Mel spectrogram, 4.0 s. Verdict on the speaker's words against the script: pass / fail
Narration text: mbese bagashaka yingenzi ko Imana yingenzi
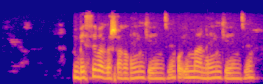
pass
